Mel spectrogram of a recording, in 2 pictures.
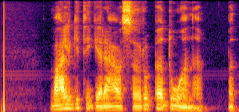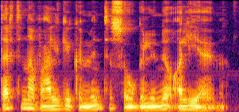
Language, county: Lithuanian, Vilnius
